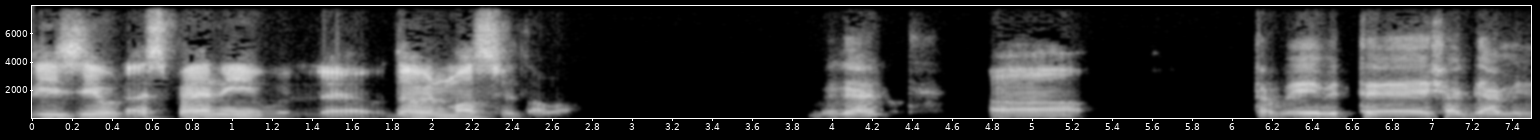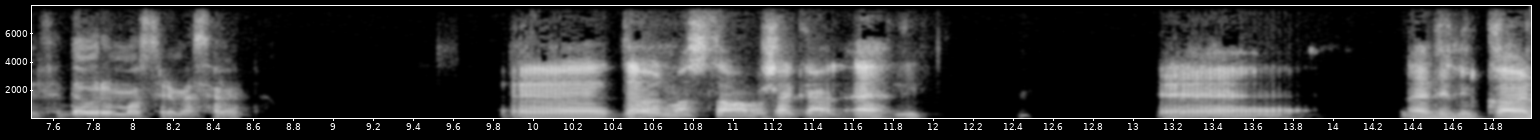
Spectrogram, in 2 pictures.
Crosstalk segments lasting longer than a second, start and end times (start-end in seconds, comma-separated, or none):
none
